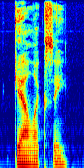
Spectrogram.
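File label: "galaxy", US English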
